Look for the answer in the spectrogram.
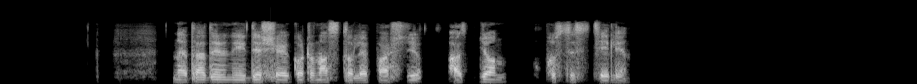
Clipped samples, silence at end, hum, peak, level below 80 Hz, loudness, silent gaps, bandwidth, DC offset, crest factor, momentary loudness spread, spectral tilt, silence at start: under 0.1%; 2.9 s; none; 0 dBFS; -62 dBFS; -15 LUFS; 1.60-1.72 s, 4.28-4.33 s, 4.42-4.47 s, 5.09-5.31 s; 8.4 kHz; under 0.1%; 20 dB; 10 LU; -1 dB/octave; 1.15 s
